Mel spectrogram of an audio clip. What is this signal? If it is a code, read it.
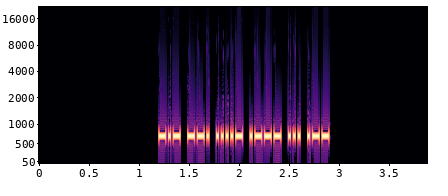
Morse code, heard as a keyed tone, about 53 wpm, 700 Hz. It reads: KG4JSW
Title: USA Call Signs - 6 Characters - 4x Character Spacing - 50wpm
